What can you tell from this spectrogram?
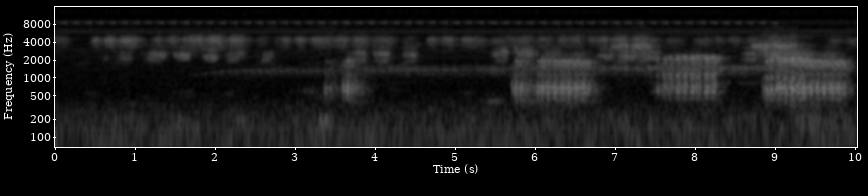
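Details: Jungle frog chorus from Bali, Indonesia: layered croaks and rapid pulsed rattles in loud bursts lasting about a second, spaced every two to three seconds, over a continuous high trilling background and a thin steady insect whine.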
